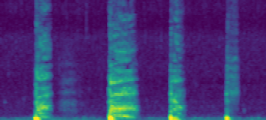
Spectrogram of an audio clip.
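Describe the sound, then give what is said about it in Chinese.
A man coughs four times, each a short harsh burst separated by brief pauses; the second cough is longer and rougher than the others. No talk. “林叔又是几声咳嗽”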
